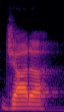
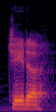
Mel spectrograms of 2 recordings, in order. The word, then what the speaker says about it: Jada: As you can tell from the description, today we are checking out the Jada Jada. You can pronounce it either way you like.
